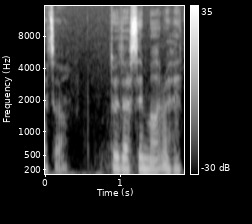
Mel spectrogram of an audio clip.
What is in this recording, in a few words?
"syml", Welsh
